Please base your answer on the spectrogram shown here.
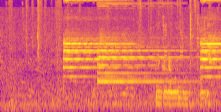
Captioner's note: bell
